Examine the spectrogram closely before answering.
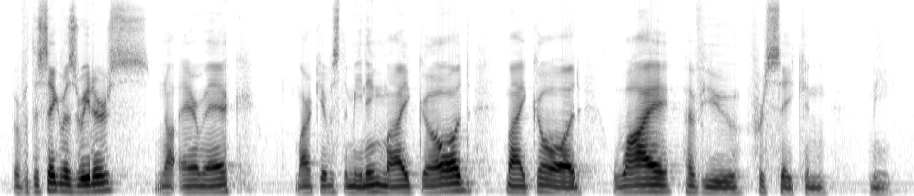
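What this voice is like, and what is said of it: Mixed Scottish-Canadian accent. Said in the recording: “my weird Scottish com- Canadian combo accent”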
